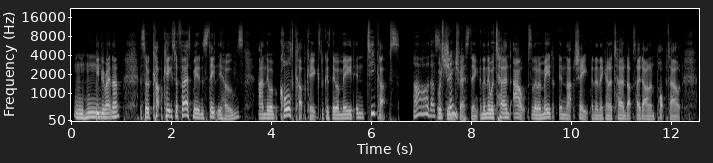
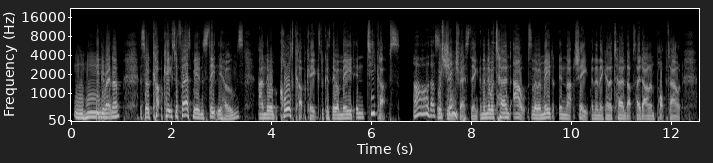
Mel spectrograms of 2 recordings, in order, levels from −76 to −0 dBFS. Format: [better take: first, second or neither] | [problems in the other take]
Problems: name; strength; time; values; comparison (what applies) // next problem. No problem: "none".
first | distortion; slight; 9% of the sound clipped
